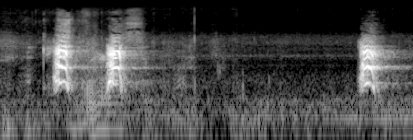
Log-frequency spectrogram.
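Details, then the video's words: Cardigan Welsh Corgi frapping and playing in the snow; two sharp, loud barks in quick succession, a pause of about two seconds, then a third bark, with quiet background otherwise. "Cardigan Welsh Corgi frapping on the snow."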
